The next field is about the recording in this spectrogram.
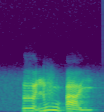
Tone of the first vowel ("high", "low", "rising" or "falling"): rising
